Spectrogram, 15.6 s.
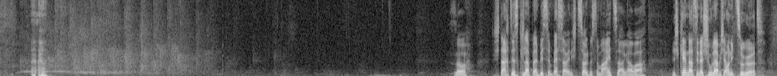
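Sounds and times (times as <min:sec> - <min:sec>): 
audience applause: 0:00.0 - 0:04.8
speech: 0:00.6 - 0:01.1, 0:09.1 - 0:15.5.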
